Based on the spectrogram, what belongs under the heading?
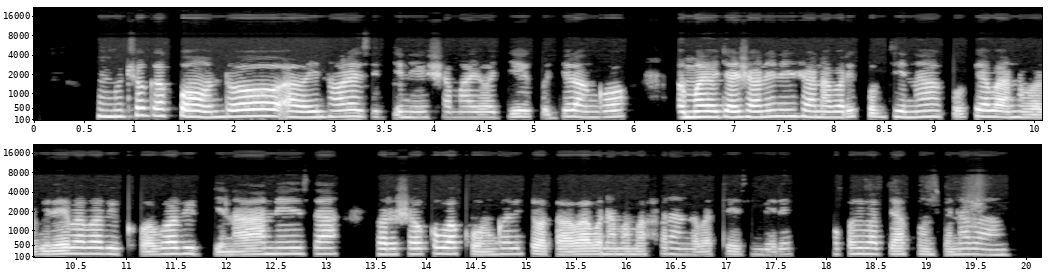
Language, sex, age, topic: Kinyarwanda, female, 25-35, government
